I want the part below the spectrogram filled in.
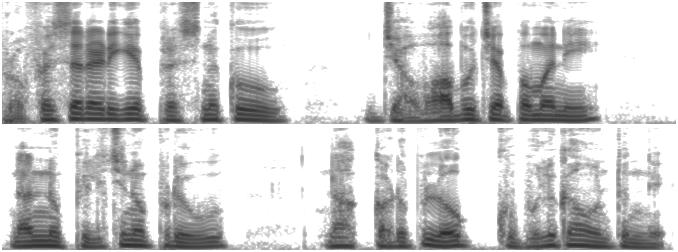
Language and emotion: Telugu, fearful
